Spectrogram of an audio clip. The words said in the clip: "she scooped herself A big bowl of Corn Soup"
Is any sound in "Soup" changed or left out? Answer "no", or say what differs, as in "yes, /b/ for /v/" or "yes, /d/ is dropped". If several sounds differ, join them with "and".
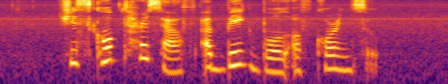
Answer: yes, /p/ is dropped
